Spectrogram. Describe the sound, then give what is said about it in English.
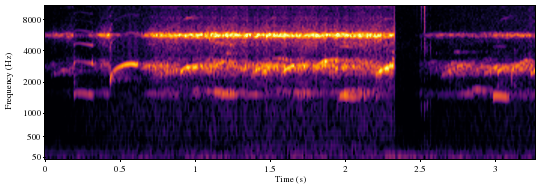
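Chorus of Puerto Rican coqui frogs introduced to Hawaii, a steady, loud mass of high chirping calls that carries on unbroken, drops out abruptly for a moment near the end, then resumes. “That is the sound of the infamous Puerto Rican coqui frog, which was accidentally introduced to Hawaii in the 1980s and has more than made itself at home”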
